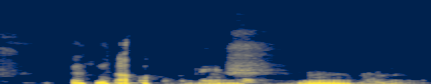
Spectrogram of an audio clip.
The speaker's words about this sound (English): my cat has something to say to you. Yeah. Can you hear her?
